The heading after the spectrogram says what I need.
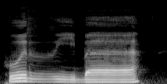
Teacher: huruf ro yang memiliki harakat kasrah dibaca tarqik Dibaca Tipis · Huruf ra kalau memiliki harokat kasrah, memiliki tanda baca kasrah, ini baris satu di bawah huruf namanya tanda baca kasrah atau harokat kasrah atau baris kasrah. Maka huruf ra yang memiliki harokat kasrah dibaca tarkik, dibaca tipis.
